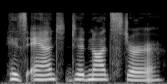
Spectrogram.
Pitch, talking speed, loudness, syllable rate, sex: 210 Hz, 180 wpm, -15 LUFS, 3.3 syllables/s, female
